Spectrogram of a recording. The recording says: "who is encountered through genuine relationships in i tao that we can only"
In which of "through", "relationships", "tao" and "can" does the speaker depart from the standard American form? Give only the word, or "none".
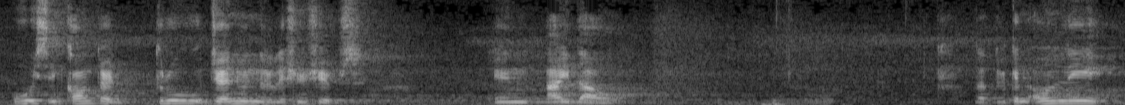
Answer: through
